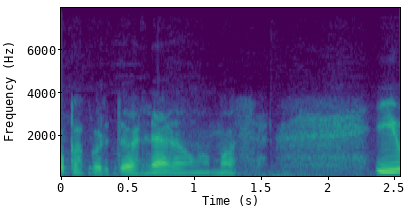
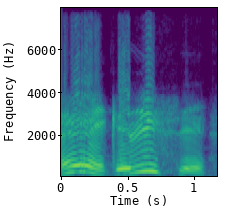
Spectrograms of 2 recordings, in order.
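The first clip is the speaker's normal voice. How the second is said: Santoro; 8 semitones higher, 3 dB louder, much slower than usual. Retold or imitated. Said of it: "Santoro se agarró la cabeza".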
